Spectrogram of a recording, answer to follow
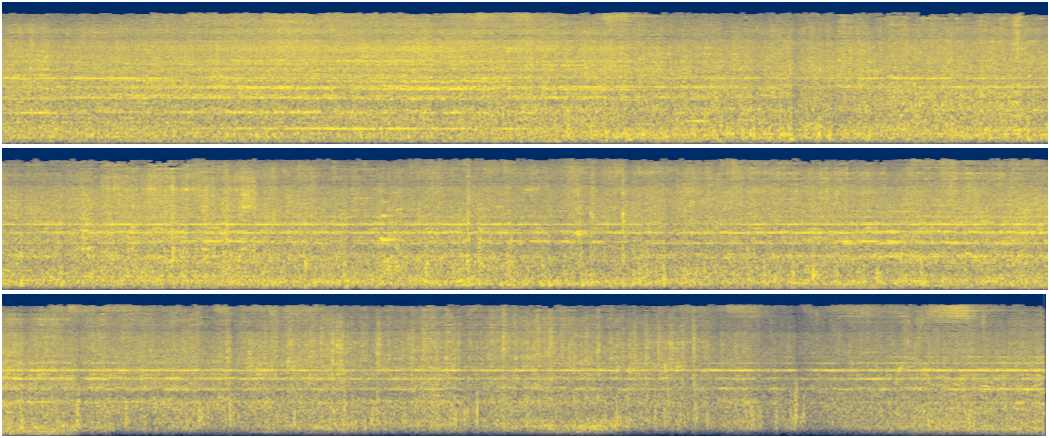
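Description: Union Pacific mixed freight cars rolling slowly past close by: a steady rumble and clatter of wheels on rail, with thin, steady high squeals from the wheels as the train slows. The low rumble drops away about two-thirds of the way through.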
